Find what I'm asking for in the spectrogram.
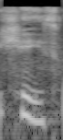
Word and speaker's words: Keith: Toby Keith rhymes with teeth.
